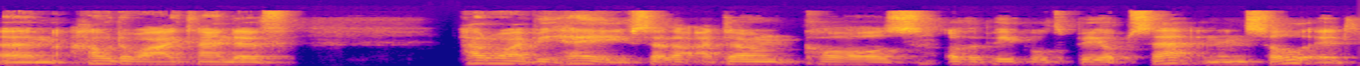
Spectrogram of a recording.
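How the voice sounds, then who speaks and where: With a Yorkshire accent, a man talks at a moderate pace and medium pitch with ordinary pitch variation. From Yorkshire, northern England. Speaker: workplace well-being specialist. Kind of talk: casual chat.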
